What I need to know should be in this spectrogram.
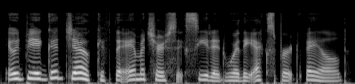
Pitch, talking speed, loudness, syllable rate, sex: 205 Hz, 235 wpm, -19 LUFS, 6.3 syllables/s, female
